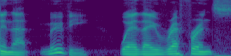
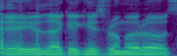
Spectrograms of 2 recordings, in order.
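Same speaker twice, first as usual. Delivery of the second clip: loud, belted put-on action movie star voice; 5 dB louder than usual. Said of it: "get [name] instead of [name]".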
